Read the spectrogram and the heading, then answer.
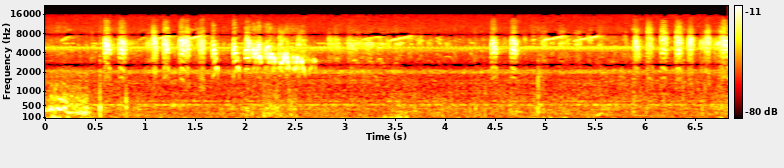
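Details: Boran cisticola in Uganda, where this species is expanding in from neighbouring Kenya: bursts of short, high, clicking chirps, a brief descending buzzy phrase in the middle, then a quieter pause before another run of quick repeated notes.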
